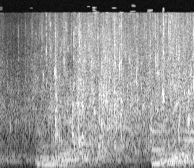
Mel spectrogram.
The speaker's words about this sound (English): They hopped into Polly's boat and paddled over to the waterfall. We anchor and paddle away! Faster, faster, we mustn't delay! Paddle! Paddle! Paddle faster!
